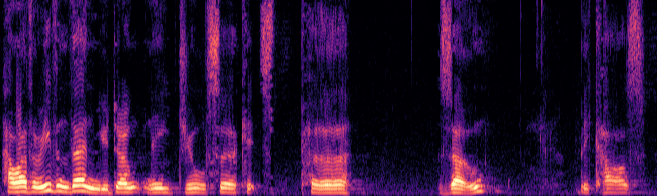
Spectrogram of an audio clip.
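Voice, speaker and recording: A man's voice: fairly high pitch, fairly even intonation, slow, warm tone. A man speaking as an industry expert on a panel, explaining technical points informally and thinking aloud as he goes.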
